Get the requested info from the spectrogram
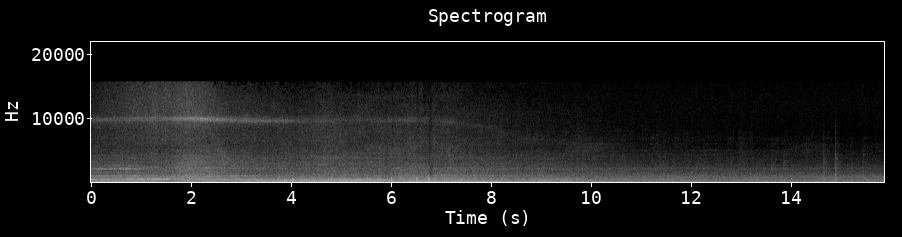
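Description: LNER Azuma Class 800 bi-mode train pulling out on its underfloor diesel engines, a steady engine drone with a high electrical whine over it and some rail and wheel noise. After about eight seconds it fades steadily as the train draws away, with a single faint click near the end.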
